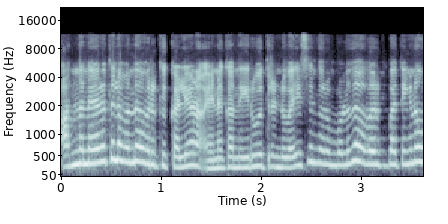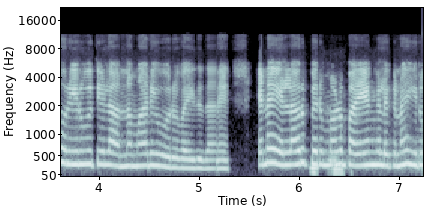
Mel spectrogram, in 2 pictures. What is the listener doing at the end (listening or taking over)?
listening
